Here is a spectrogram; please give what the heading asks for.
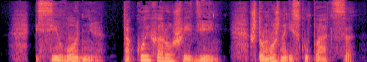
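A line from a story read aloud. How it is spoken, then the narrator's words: Plain. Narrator (Russian): сказал Рауль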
